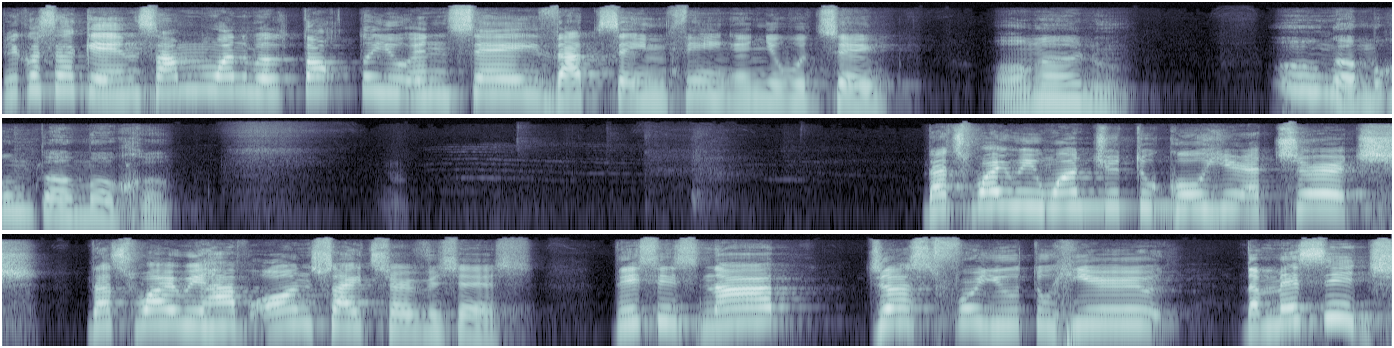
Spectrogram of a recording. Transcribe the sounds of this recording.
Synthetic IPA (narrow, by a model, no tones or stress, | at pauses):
bɪkɔsɐɡɛ̃nsʌ̃mwʌ̃nwɪlt̪ɔk̚t̪ujuɛ̃nd̪seɪðət̪sẽɪ̃mθɪ̃ŋɛ̃njuwʊd̪̚seɪ | ʔoŋano | oŋaʔmokʊŋt̪aːmako | ðæt̪swajwiwãnt͡ʃut̪uɡoʊhiɹɐt̪̚t͡ʃɜɹt͡ʃ | ðæt̪swajwiɦəvɔ̃nsaɪd̪sɛɹvɪsɛs | ðɪsɪsnat̪̚ | d͡ʒʌst̪fɔɹjut̪uhiɹ | ðɐmɛsɪd͡ʒ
